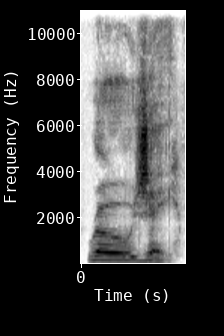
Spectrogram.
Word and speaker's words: Roget: This is about Peter Mark Roget, pronounced Roget.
